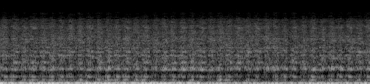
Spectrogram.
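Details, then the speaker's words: BMW M52 after oil filter housing check valve replacement, fuel pump fuse pulled to crank without starting and build oil pressure: low, even cranking about two to three turns a second, no firing; oil light slow to go off; normal no-start cranking. "I pulled the fuel pump fuse. I want to crank it a couple of times without it starting so it can build oil pressure."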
